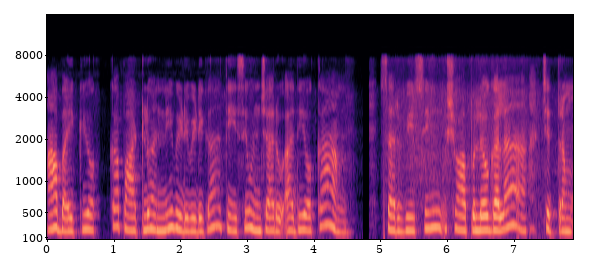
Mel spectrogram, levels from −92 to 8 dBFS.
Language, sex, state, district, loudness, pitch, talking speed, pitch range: Telugu, female, Andhra Pradesh, Guntur, -18 LUFS, 220 Hz, 130 wpm, 210-245 Hz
